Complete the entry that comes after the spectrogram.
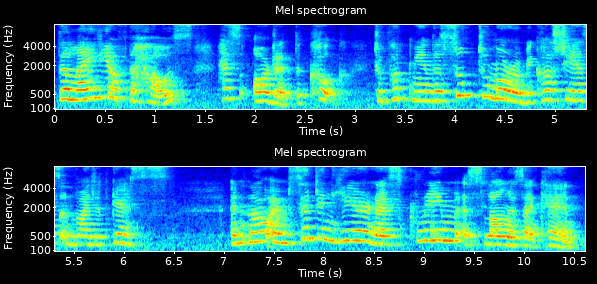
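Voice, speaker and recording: Lady doing a desperate loud rooster for a story, way high, away from the mic. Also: lively intonation, moderate pace, reverberant, distant mic. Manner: crowing, exclaiming. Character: loud excitable male rooster, desperate and shrill.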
